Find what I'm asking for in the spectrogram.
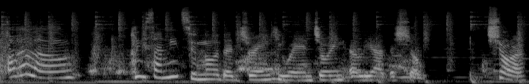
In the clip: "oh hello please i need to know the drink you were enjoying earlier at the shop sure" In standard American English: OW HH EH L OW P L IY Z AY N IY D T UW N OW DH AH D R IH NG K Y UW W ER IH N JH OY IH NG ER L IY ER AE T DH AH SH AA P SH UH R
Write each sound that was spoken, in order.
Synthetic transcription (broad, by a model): OW HH EH L OW P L IY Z AY N IY D T UW N OW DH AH D R IH NG K Y UW W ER IH N JH OY IH NG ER L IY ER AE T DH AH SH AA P SH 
